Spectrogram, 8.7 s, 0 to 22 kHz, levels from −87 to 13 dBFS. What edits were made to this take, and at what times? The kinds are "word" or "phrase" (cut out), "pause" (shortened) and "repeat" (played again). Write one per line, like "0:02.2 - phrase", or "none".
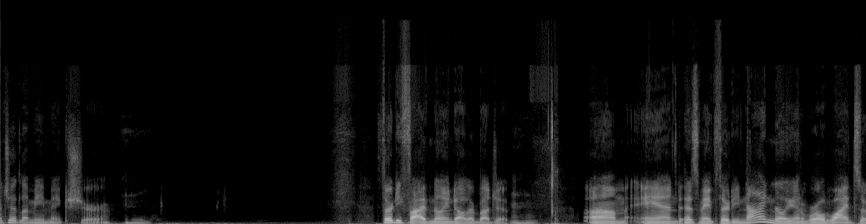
0:06.8 - word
